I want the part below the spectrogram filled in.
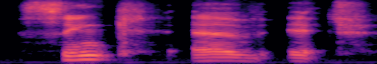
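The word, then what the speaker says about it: Sienkiewicz: and this is wo Comics U the the pronunciation is sink EV it the only reason I know I pronounce it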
